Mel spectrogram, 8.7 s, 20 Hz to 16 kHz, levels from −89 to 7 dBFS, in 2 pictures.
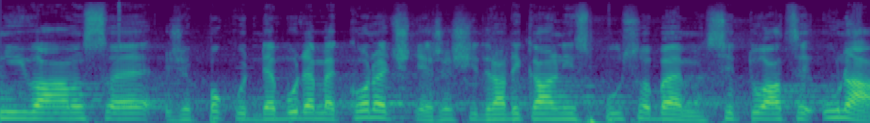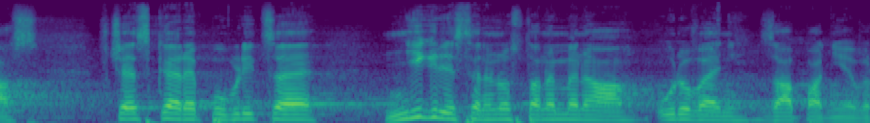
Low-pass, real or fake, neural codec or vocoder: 14.4 kHz; real; none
